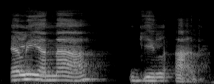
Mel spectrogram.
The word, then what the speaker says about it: Eliana Gilad: My name, it's a Hebrew name, Eliana Gilad.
